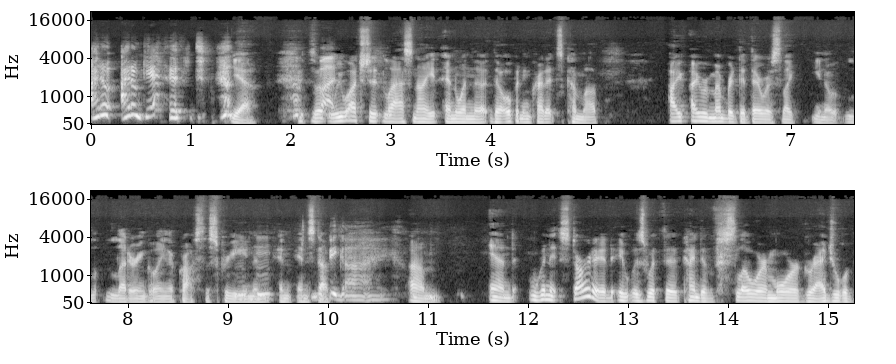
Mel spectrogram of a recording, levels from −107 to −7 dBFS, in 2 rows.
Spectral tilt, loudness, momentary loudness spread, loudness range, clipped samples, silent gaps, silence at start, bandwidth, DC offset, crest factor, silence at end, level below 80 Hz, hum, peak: -4.5 dB/octave; -18 LUFS; 9 LU; 3 LU; under 0.1%; none; 0 s; 18 kHz; under 0.1%; 18 dB; 0 s; -56 dBFS; none; 0 dBFS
